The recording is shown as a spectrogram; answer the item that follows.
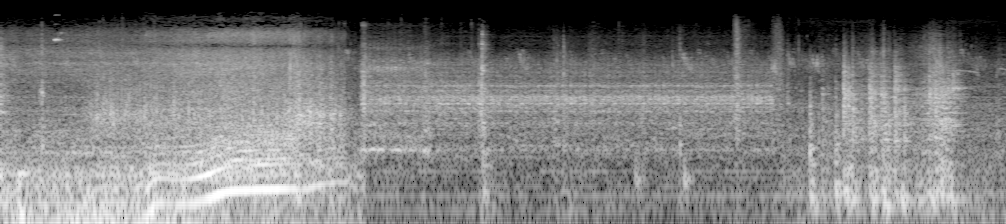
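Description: A mail delivery truck driving by, its engine note rising as it passes and loudest about three to four seconds in, then cut off suddenly. After that, a quieter steady high whine with scattered light clicks and taps.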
